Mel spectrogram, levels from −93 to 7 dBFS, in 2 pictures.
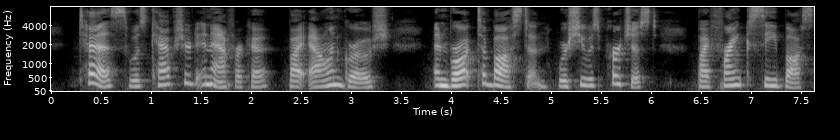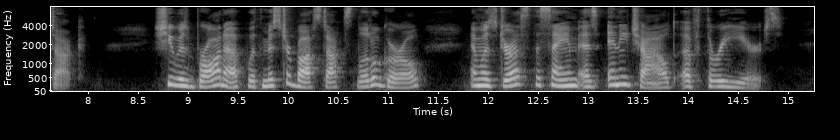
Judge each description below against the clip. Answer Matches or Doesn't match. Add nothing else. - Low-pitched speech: Doesn't match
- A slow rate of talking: Doesn't match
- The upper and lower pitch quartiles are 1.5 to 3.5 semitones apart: Doesn't match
